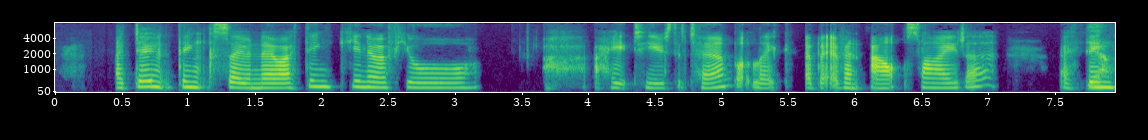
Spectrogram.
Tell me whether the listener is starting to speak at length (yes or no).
no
